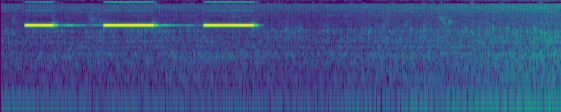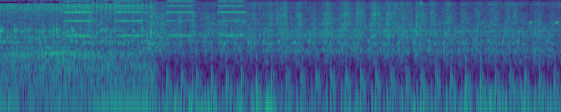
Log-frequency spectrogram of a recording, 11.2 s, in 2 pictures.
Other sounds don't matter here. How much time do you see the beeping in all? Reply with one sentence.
You can hear the beeping for 4 seconds altogether.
